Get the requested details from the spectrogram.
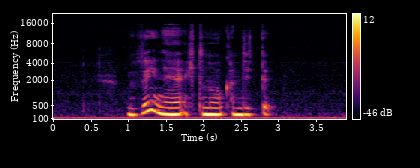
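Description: A young woman speaks briefly and softly, close to a microphone.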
